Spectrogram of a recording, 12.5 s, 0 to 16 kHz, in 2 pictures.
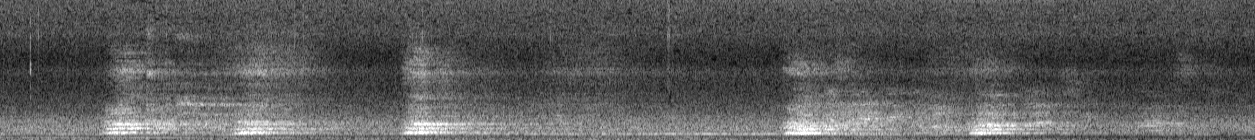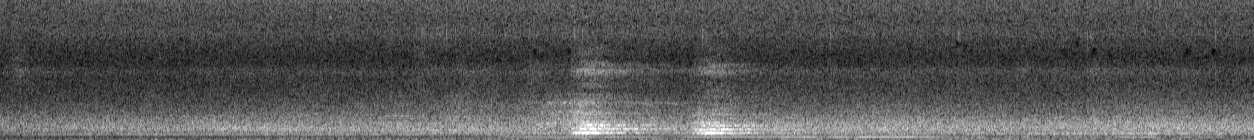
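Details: Barking Swiss dog during hall training, 13 August 2021: clusters of sharp barks, five in the first five seconds, then a quiet stretch and two more near the end, with steady tonal hum behind.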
